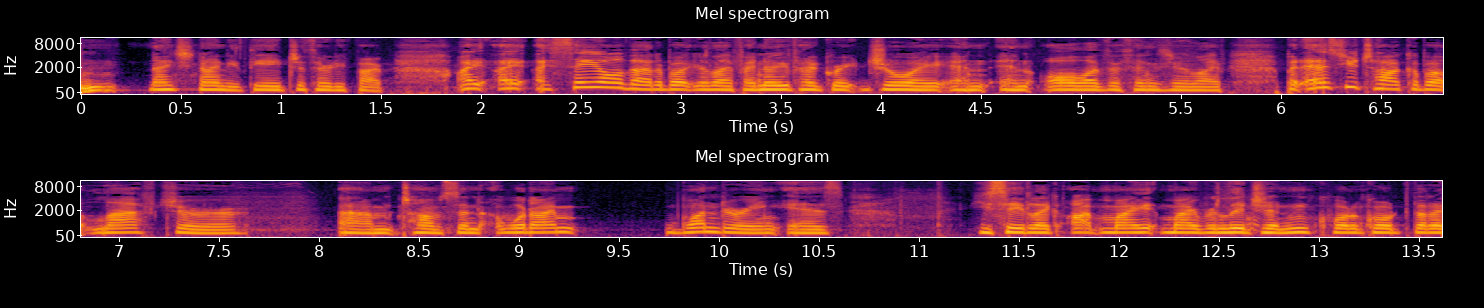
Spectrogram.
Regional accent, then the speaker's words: Saskatchewan, Canada; I grew up in Saskatchewan

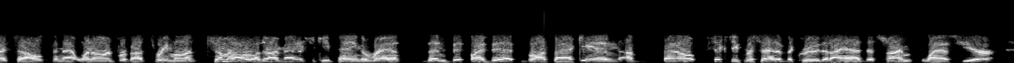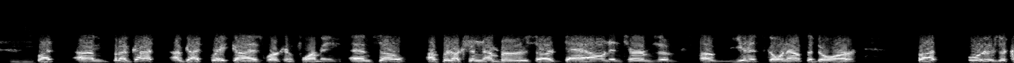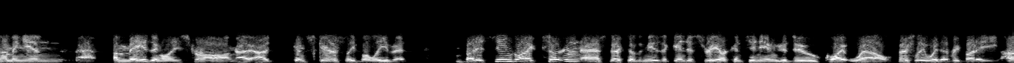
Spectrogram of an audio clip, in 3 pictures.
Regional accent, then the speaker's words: Marblehead, Massachusetts, United States; moved away as an adult; also born or lived in New York / Point Reyes Station, California / Los Angeles; my hometown of Marblehead

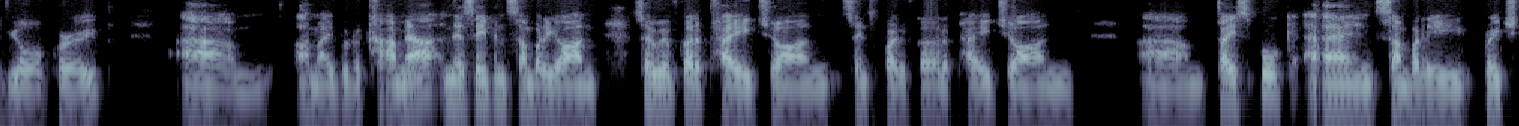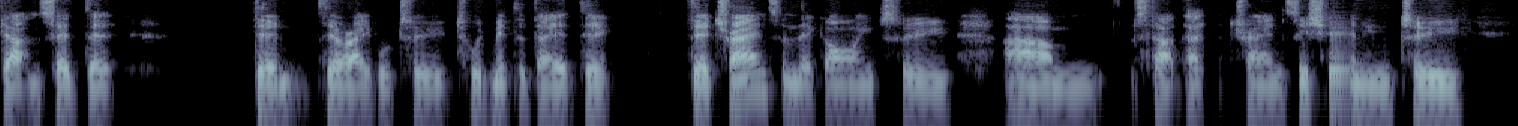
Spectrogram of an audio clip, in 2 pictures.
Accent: Bendigo, Victoria, Australia; I grew up in Bendigo, and it's all Carlton recruiting area back in the day

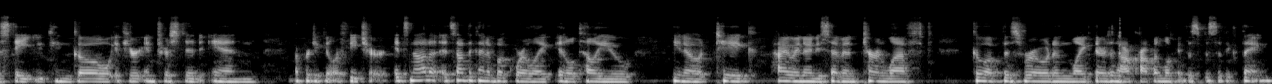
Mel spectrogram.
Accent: East Coast, United States; now in Pacific Northwest, United States; Growing up on the East Coast

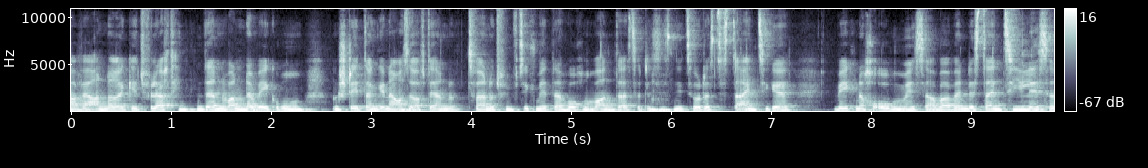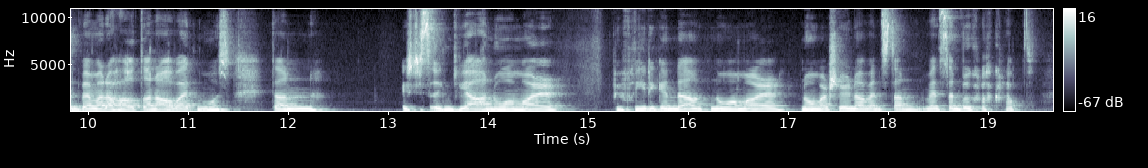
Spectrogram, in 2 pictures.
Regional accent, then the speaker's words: Tyrol, Austria; Im Zillertal gibt es den Zillergrund, das ist eigentlich mein Heimgebiet, wo ich aufgewachsen bin als Boulderin.

